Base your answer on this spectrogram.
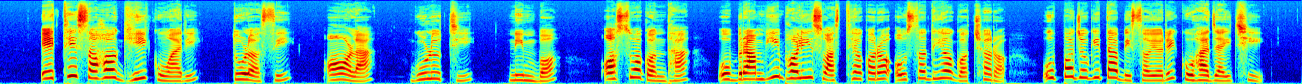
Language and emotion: Odia, neutral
